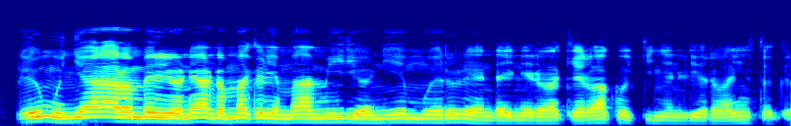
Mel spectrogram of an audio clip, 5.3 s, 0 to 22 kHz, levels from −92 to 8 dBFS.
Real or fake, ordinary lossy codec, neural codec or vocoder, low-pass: real; none; none; 9.9 kHz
